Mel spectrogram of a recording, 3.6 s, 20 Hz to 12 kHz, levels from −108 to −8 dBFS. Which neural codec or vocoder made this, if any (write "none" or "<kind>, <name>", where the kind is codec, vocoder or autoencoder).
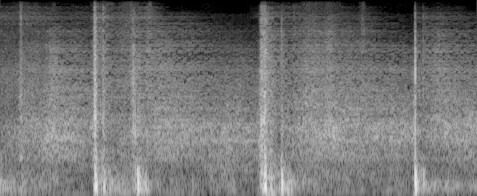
autoencoder, DAC-VAE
